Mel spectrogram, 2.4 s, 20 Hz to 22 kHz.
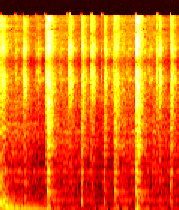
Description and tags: Drumloop - Classic breakbeat 6 (jungle) variant - 100 BPM
Variant of Drumloop - Classic breakbeat 6 (jungle) with the third snare in the fourth beat.
Made with HammerHead Rythm Station.
100, beat, bigbeat, bpm, break, breakbeat, dnb, drum, drum-loop, drumloop, drumnbass, drums, groovy, loop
